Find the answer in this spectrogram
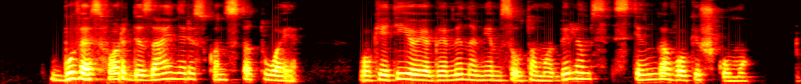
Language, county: Lithuanian, Vilnius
